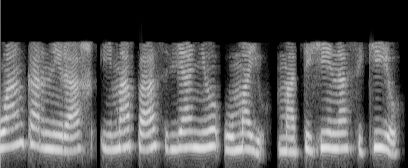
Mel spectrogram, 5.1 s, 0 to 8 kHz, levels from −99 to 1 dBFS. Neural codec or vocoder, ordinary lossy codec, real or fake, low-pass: codec, 16 kHz in and 24 kHz out, 1 kbps, XY-Tokenizer; AAC, 16 kbps; fake; 7.2 kHz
